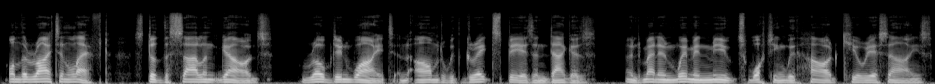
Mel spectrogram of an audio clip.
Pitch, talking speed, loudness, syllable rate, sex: 100 Hz, 185 wpm, -18 LUFS, 4.5 syllables/s, male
